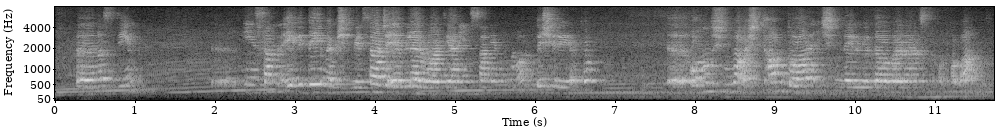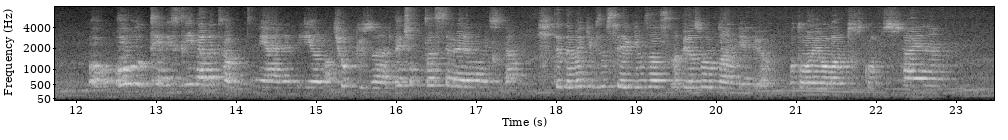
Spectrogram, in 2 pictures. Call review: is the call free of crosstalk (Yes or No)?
Yes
